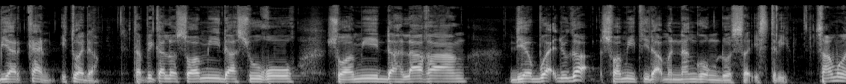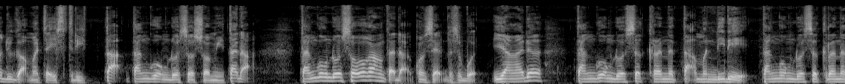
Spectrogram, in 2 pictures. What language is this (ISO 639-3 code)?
msa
